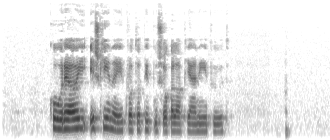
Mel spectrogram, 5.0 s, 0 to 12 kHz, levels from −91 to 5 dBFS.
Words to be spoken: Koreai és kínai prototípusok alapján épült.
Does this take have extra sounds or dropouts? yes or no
no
